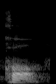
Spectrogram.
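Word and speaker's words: coup: You more than anybody in this film should have known that cop is a French word and is therefore pronounced core.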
